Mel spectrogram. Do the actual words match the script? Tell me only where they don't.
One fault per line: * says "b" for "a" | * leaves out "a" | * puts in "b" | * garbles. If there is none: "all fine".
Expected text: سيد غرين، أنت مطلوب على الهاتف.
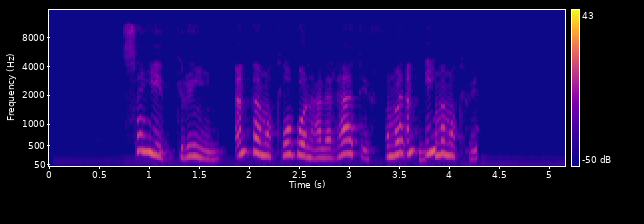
* garbles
